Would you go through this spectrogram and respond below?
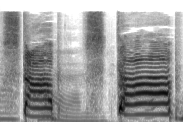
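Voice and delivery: high rising double Stop; little sister screaming at the glunk; screamed. A narrator's reading. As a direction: shriek it twice, building. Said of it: "my little sister screamed".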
